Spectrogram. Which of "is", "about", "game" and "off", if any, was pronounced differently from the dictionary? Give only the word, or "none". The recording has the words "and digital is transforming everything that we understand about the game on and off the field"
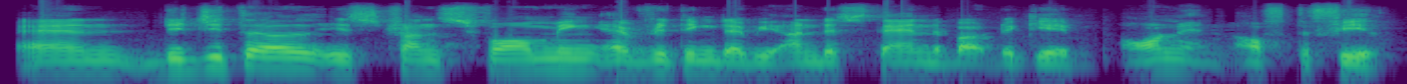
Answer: is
